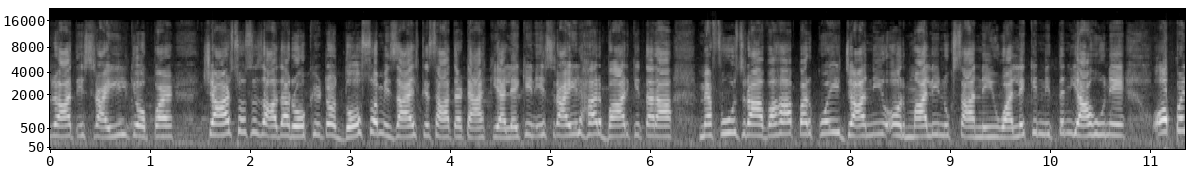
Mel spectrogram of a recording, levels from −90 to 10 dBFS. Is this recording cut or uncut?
uncut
